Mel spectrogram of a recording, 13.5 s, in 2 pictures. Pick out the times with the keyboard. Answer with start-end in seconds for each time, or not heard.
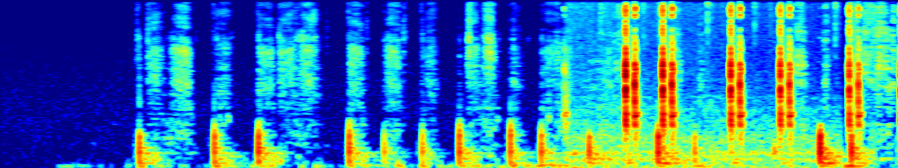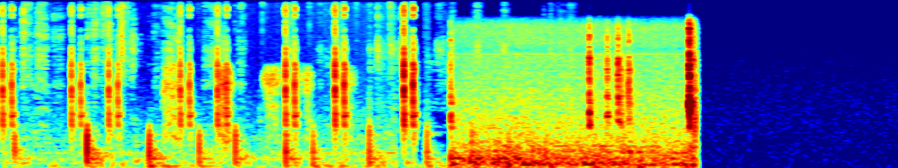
4.2-12.0.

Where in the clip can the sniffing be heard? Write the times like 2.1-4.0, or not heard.
8.0-9.4.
